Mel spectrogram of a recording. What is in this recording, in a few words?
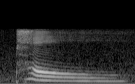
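"pei4", Cantonese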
